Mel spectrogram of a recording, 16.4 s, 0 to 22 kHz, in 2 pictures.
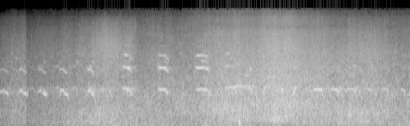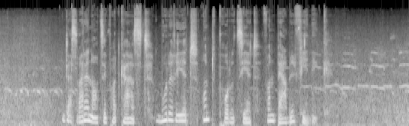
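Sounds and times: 
sea waves breaking on the shore: 0.0 - 16.3
birds chirping: 0.1 - 16.3
speech: 9.6 - 14.9.

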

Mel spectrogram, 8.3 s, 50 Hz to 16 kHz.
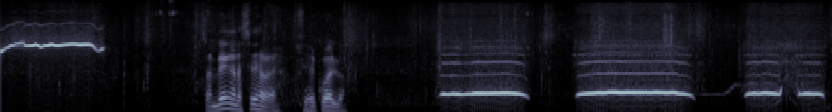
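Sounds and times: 
speech: 2.0 - 3.6
man imitating a dove's cooing call: 4.4 - 8.3.

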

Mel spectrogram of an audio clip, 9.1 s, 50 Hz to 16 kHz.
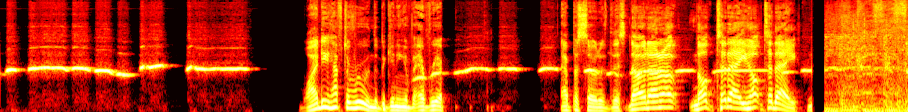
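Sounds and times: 
person whistling a steady high tone: 0.0 - 2.7, 4.1 - 8.2
speech: 3.0 - 4.6, 5.6 - 8.1.

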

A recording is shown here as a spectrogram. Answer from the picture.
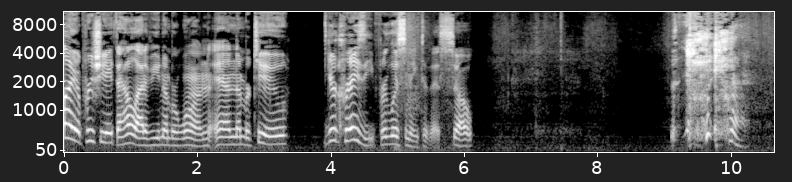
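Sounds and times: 
speech: 0.2 - 6.2, 9.1 - 10.3
man coughing: 9.1 - 10.3.

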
